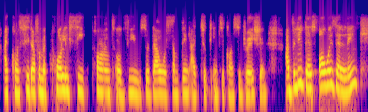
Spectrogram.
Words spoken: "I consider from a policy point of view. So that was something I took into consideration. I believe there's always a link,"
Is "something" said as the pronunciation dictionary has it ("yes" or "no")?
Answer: yes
